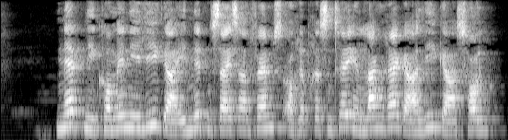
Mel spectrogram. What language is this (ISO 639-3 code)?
dan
